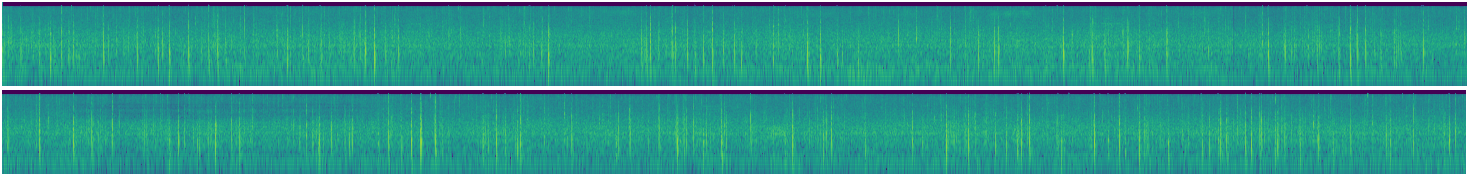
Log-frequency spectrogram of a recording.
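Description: Steady rain, with many individual drops landing in a dense run of sharp ticks.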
